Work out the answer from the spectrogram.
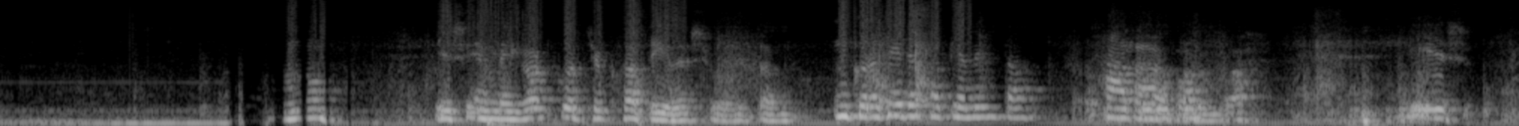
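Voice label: dialect collections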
